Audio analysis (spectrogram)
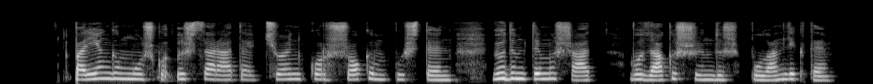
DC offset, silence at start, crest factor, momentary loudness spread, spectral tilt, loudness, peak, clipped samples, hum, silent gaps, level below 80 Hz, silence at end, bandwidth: under 0.1%; 0.75 s; 16 dB; 9 LU; -3.5 dB/octave; -17 LUFS; 0 dBFS; under 0.1%; none; 4.88-4.92 s, 7.43-7.51 s; -60 dBFS; 0.4 s; 8 kHz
